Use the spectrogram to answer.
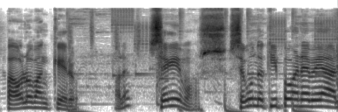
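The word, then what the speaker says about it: Paolo Banchero: lo pronuncio mal recuerdo Paolo banquero fue nada de Pablo banchero eh que algunos escuchaba así y yo era el primero que te lo decía sin un principio es Paolo banquero vale seguimos segundo equipo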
